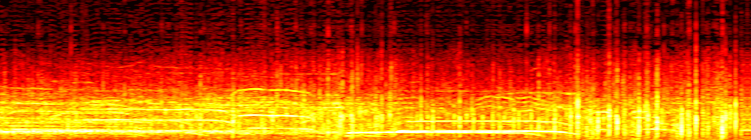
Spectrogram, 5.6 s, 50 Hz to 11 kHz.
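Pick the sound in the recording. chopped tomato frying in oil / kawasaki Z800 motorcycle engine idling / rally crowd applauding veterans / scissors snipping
rally crowd applauding veterans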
